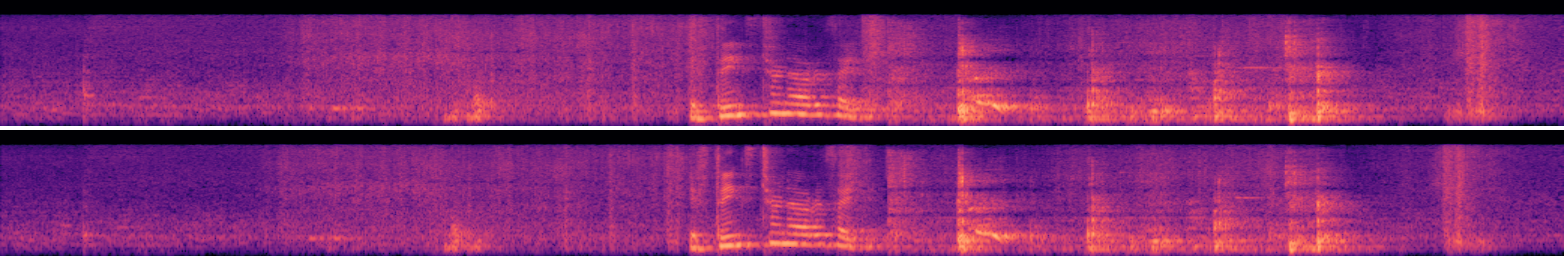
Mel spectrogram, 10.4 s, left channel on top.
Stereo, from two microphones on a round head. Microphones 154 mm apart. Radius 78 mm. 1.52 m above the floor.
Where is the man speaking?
75° right (ahead or behind), 1.3 m; by 5.8 s 55° right (ahead or behind), 1.2 m.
